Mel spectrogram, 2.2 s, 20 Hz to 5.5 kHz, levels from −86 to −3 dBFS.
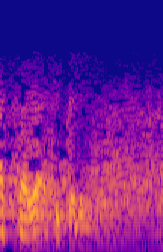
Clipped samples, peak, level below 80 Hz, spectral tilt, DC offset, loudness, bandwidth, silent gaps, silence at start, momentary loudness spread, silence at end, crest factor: under 0.1%; -8 dBFS; -62 dBFS; -13 dB/octave; under 0.1%; -25 LUFS; 3.2 kHz; none; 0 s; 15 LU; 0 s; 16 dB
